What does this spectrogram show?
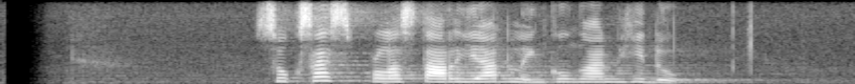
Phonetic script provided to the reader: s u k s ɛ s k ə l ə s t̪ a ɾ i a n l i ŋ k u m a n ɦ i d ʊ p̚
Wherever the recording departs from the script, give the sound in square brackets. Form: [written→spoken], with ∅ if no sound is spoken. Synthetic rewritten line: s u k s ɛ s [k→p] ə l ə s t̪ a ɾ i a n l i ŋ k u [m→ŋ] a n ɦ i d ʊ p̚

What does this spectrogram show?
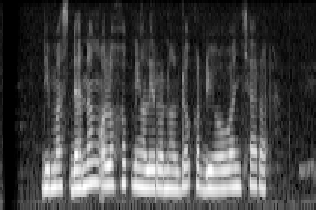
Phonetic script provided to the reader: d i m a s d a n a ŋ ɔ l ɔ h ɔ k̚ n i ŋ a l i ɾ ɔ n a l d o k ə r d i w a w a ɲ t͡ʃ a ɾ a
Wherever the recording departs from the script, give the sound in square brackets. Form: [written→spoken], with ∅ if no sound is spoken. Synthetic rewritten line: d i m a s d a n a ŋ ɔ l ɔ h ɔ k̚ n i ŋ a l i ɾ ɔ n a l d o k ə r d i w a w a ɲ t͡ʃ a ɾ a

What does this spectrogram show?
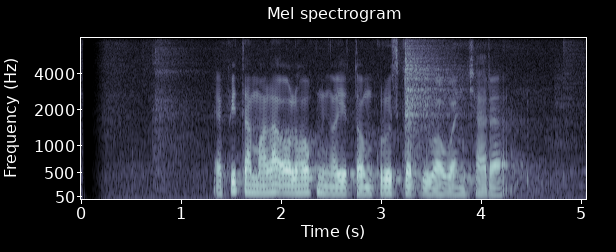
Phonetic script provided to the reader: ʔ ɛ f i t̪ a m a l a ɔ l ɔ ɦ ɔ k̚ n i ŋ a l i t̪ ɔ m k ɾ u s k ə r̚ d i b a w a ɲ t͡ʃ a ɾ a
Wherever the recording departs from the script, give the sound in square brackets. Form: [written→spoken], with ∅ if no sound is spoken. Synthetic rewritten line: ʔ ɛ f i t̪ a m a l a ɔ l ɔ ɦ ɔ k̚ n i ŋ a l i t̪ ɔ m k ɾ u s k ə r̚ d i [b→w] a w a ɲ t͡ʃ a ɾ a

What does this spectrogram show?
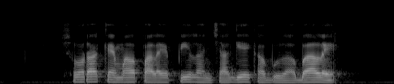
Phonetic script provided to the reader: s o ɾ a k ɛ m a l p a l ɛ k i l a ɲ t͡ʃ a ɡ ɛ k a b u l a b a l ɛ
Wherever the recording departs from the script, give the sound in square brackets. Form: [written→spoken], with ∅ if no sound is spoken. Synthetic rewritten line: s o ɾ a k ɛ m a l p a l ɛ [k→p] i l a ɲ t͡ʃ a ɡ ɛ k a b u l a b a l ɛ

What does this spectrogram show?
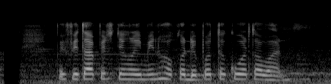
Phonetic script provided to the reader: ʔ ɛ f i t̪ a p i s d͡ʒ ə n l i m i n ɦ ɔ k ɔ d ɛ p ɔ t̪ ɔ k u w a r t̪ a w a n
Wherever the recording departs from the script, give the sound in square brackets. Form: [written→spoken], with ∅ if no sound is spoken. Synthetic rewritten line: [ʔ→p] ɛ f i t̪ a p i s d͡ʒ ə [n→ŋ] l i m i n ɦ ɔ k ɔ d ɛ p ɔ t̪ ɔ k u w a r t̪ a w a n

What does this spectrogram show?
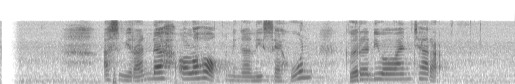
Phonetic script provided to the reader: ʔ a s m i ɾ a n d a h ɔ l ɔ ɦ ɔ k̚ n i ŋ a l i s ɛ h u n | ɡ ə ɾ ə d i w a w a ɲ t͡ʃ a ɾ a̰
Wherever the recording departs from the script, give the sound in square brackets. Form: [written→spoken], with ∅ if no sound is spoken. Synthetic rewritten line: ʔ a s m i ɾ a n d a h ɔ l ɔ ɦ ɔ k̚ n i ŋ a l i s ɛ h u n | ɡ ə ɾ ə d i w a w a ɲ t͡ʃ a ɾ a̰

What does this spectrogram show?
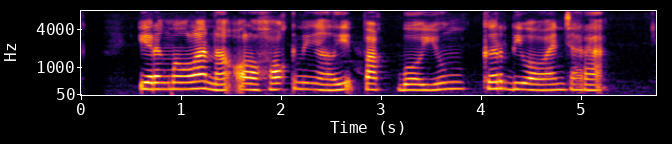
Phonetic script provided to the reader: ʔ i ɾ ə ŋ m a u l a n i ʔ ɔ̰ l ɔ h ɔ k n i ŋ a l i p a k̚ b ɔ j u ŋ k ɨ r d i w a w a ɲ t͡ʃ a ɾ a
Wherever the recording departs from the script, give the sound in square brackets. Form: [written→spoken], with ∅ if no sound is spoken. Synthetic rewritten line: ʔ i ɾ ə ŋ m a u l a n [i→a] ʔ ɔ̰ l ɔ h ɔ k n i ŋ a l i p a k̚ b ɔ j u ŋ k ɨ r d i w a w a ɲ t͡ʃ a ɾ a

